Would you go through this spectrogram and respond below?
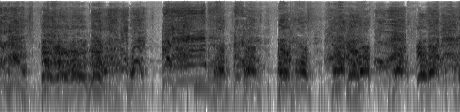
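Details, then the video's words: A pet dog barks at a chihuahua: a rapid run of harsh, loud barks and yelping bursts in clusters separated by brief pauses, continuing throughout without other clear sounds. "barking at a chihuahua"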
